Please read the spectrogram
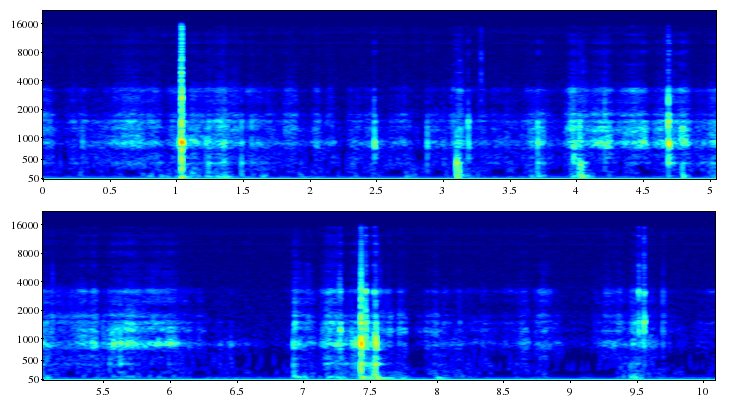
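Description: Scraping and rubbing against a hand-held action camera as it is moved against harness and clothing, with two sharp knocks: one about a second in and one at about seven and a half seconds.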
